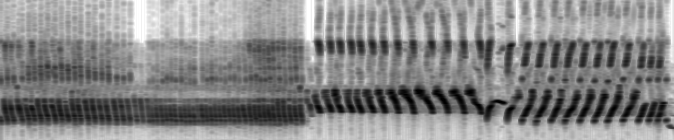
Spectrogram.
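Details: Canary song, loud and continuous: a fast, buzzy trill of rapidly repeated notes for three seconds, then shifting to a run of clear, sweeping whistled notes that slide downward, repeated several times a second.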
